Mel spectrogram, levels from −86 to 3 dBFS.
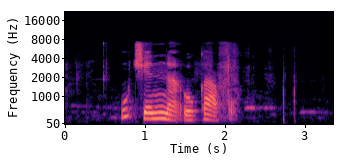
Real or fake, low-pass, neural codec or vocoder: real; 7.2 kHz; none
